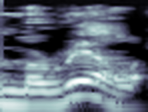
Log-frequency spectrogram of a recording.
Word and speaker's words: Morrill: Hence, I do not want anyone hearing my voice to confuse the name of that non-moral law as if it is supposedly a moral law. So now you know why I will always pronounce it as the Morrill Anti-Bigamy Act of 1862.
